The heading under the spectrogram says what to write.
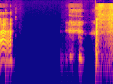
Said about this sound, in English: Sorry. Coughed at the same time.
